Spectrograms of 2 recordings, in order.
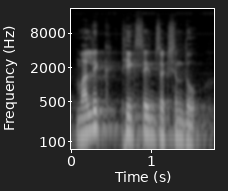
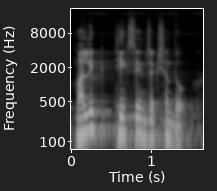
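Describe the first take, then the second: No difference in how they are said.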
